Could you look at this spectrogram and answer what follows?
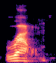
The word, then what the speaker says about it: realm: It's supposed to be realm. – Realm. – Realm. – Realm. You were saying realm. It's just realm. One syllable.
